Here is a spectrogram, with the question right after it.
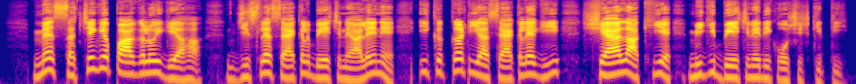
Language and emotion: Dogri, angry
